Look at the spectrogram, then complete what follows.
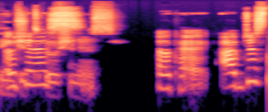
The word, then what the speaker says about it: Oceanus: I know sometimes things are deceiving, and I'm like, is it actually pronounced like a sea, like ocean, or is it like Oceanus or something like that?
